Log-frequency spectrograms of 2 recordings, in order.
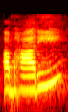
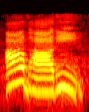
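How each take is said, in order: First: आभारी with a short first "a", said quickly; wrong form, short a. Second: आभारी very slowly, with a long open "aa" at the start; correct form, long aa. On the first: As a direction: say आभारी wrongly, as "abhari" with a clipped first vowel. (आभारी का गलत उच्चारण, पहला स्वर छोटा) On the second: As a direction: drag out the first vowel of आभारी for the class. (आभारी का सही उच्चारण, बहुत धीरे, लंबा आ) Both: Shown as a demonstration. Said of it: "आ की मात्रा होनी चाहिए".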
